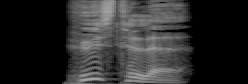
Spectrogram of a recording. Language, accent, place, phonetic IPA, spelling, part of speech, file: German, Germany, Berlin, [ˈhyːstələ], hüstele, verb, De-hüstele.ogg
- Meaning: inflection of hüsteln: 1. first-person singular present 2. first-person plural subjunctive I 3. third-person singular subjunctive I 4. singular imperative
